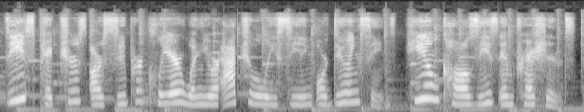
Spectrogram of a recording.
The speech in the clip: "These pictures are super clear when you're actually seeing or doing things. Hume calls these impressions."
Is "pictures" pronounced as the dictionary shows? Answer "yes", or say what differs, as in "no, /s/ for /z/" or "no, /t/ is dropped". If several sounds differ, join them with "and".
yes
